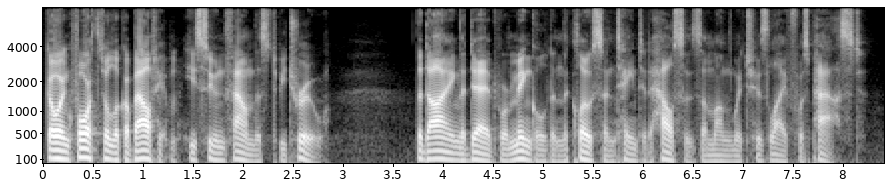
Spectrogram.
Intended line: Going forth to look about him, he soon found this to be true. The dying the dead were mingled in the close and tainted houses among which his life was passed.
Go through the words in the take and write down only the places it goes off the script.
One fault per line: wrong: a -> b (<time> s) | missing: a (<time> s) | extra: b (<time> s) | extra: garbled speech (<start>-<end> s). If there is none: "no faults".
no faults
